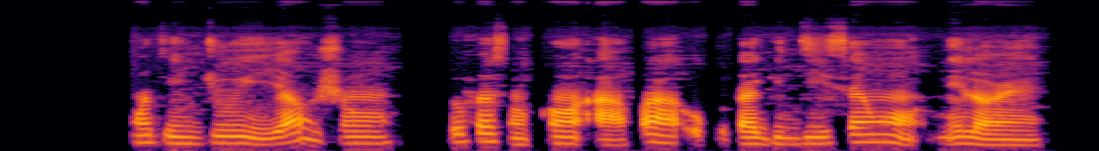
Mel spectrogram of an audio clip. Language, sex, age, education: Yoruba, male, 30-45, tertiary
